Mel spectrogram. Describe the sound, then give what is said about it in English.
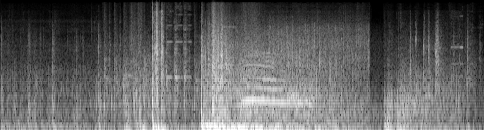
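Pistol gunfire in a video game: a few sharp, loud bangs, one with a long booming tail, over a lower game background. “Right I scared you with my pistol.”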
